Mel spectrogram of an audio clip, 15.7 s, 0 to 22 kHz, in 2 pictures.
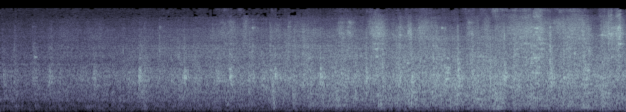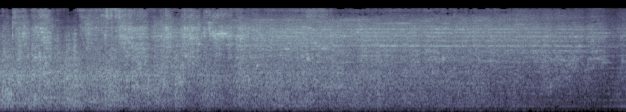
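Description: Heritage train passing close by, steam locomotive Rx207 leading carriages with an Alco diesel at the rear. Its wheels clatter over the rail joints in quick clicks, growing loud about five seconds in as the carriages go by, then slowly easing.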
